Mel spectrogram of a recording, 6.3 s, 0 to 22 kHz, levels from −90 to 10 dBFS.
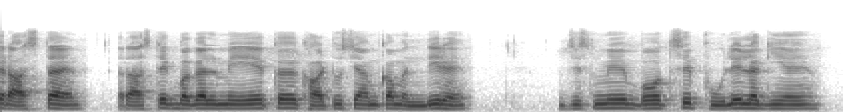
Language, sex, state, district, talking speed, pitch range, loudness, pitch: Hindi, male, Rajasthan, Churu, 170 wpm, 130-145 Hz, -17 LUFS, 140 Hz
